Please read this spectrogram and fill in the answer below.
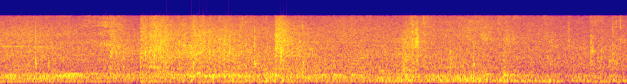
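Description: Steady low rumble of urban traffic, with a few faint knocks.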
